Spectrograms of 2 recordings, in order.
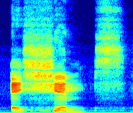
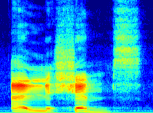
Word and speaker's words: الشمس: the solar letter, e.g., ash-shams is pronounced ash-shams and not al-shams.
